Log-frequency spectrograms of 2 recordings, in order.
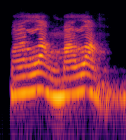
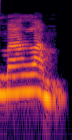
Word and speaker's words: Malang: Malang. Bukan di malam.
